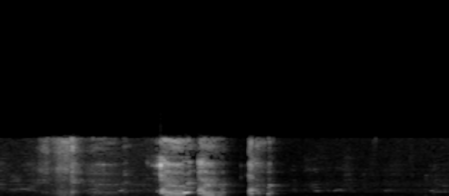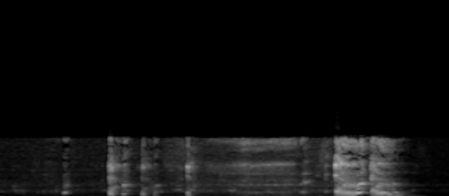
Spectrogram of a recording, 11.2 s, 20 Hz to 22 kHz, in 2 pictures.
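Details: Girl, sick for about 3 weeks, feeling hot and unwell: repeated bouts of harsh coughs, about a dozen in all, with quieter breaths between; ongoing cough during illness.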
